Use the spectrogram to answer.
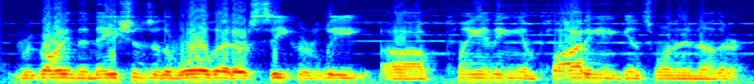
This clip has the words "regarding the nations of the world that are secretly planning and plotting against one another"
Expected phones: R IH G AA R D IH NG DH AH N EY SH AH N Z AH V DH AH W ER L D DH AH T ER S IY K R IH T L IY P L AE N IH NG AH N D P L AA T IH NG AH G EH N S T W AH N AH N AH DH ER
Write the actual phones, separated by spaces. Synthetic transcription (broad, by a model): R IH G AA R D IH NG DH AH N EY SH AH N Z AH V DH AH W ER L D DH AH T ER S IY K R IH T L IY P L AE N IH NG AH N P L AA T IH NG AH G EH N S T W AH N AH N AH DH ER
